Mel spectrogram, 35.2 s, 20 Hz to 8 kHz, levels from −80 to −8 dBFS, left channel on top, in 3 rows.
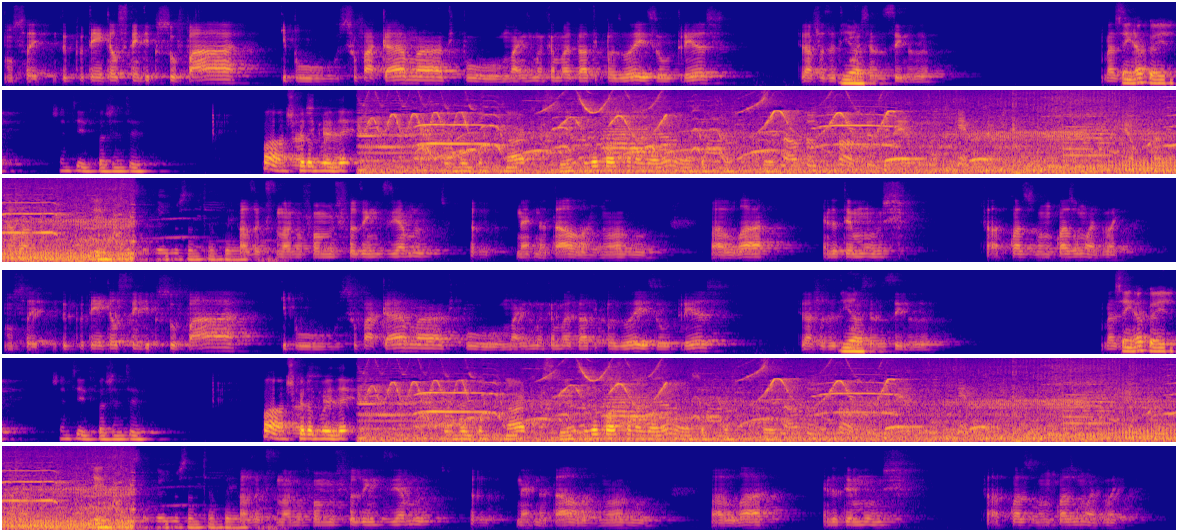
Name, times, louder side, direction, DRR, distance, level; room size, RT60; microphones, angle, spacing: voice 1, 0.0-0.4 0.7-2.4 2.8-7.2 8.0-9.3 11.0-11.5 14.6-15.2 15.9-16.1 19.5-22.2 22.7-23.8 25.8-27.8 28.2-28.4 28.6-30.0 30.6-31.1 31.7-32.6 33.3-34.6, left 3 dB, 35° left, 5 dB, 4.3 m, -31 dB
voice 2, 11.2-11.7 12.3-13.2 14.3-15.2 16.1-19.1 19.3-19.5 24.4-25.9, right 1 dB, 15° right, 10 dB, 1.2 m, -23 dB
sound 1, 15.3-24.8, left 1 dB, 5° left, 1.3 m, -23 dB
sound 2, 15.8-24.7 25.0-26.2, left 3 dB, 90° left, 4.3 m, -32 dB
27.5 x 20.0 x 9.0 m, 0.70 s
head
